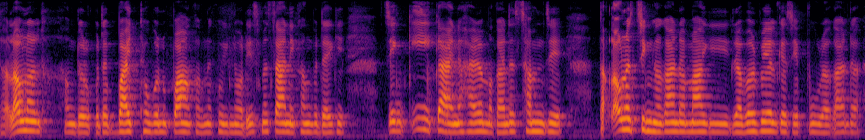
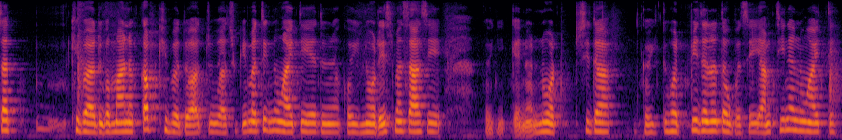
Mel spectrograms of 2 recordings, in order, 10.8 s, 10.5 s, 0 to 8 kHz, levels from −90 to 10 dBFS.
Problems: constant background noise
